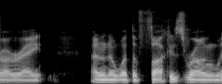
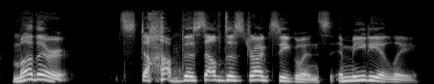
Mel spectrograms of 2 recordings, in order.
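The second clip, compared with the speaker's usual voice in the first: screaming at high pitch; 9 semitones higher than usual. Narrating a scene, a character screaming at the computer. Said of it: "Davis just screams at the computer".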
